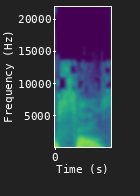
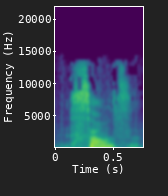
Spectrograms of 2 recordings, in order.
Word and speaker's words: SUNZ: 因为 Rise 的粉丝名名称是粉丝自己选的嘛，自己投票选择出来的。一开始的粉丝名叫 Sounds，哎，怎么读怎么读才比较顺？S U N Z Sounds，我我听上去不是很妙。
